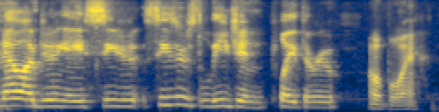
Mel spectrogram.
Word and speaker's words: Caesar: kis I hate the I hate the use of kaisar it's Cesar love it it's so good it's it's the classical Latin pronunciation apparently yes it's the real pronunciation stop being Moroccan and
